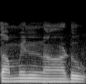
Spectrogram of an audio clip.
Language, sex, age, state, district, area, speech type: Telugu, male, 18-30, Andhra Pradesh, West Godavari, rural, spontaneous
